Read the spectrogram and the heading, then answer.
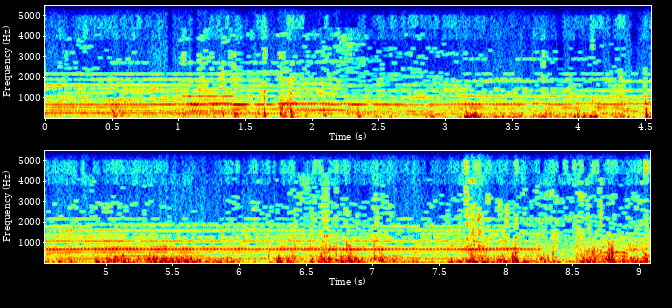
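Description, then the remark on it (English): Steady gusting wind roars across the microphone, with scattered rustles and flutters of loose paper rising and falling over a low, constant hum. “pieces of paper flying everywhere. What's that? I didn't do it. Oh, right, yes. I know you didn't. I'm aware of the wind.”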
